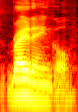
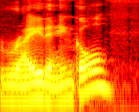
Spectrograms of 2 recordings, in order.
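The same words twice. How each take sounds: First: It is said quickly, running the words together. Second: It is said at a normal, careful pace.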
